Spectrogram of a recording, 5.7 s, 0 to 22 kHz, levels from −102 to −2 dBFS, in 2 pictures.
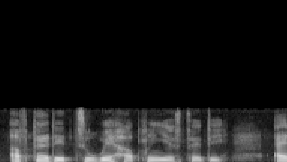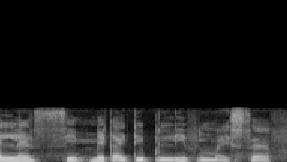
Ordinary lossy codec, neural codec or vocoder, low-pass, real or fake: none; none; 7.2 kHz; real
